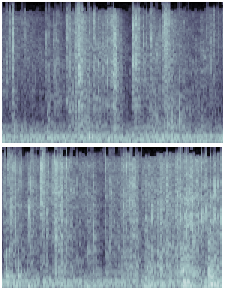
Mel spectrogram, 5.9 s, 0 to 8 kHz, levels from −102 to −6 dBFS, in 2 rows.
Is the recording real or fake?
real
